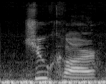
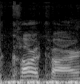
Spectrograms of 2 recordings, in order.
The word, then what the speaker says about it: chukar: And so now in Ohio, chukar or karkar, however you want to pronounce it, they're not native to Ohio, but they're part of the partridge family, and a lot of people hunt chukar. I call them chukar, some people call them karkar.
